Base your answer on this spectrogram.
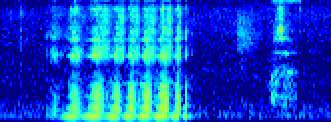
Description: Dog snores louder than car horn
